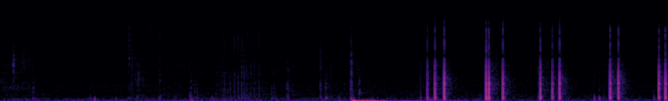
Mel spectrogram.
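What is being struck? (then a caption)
Hardcover paper textbook. Fingertips and nails tap and scratch the glossy back cover of a thick hardcover textbook with a solid paper block. Quiet, soft scratching comes first, then a dull low thump, followed by a run of sharp, dry, bright taps that stop almost instantly.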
